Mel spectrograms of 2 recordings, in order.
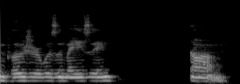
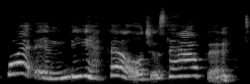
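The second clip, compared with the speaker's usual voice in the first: slow, much higher, baffled retelling; stunned disbelief; 11 semitones higher, much slower than usual. Retold or imitated. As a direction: ask it slowly, still not believing it. Stunned after his sudden switch.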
